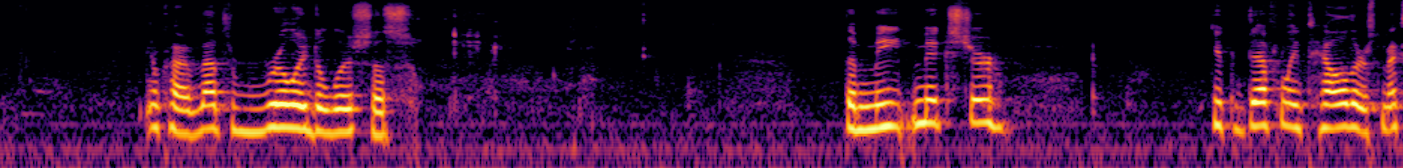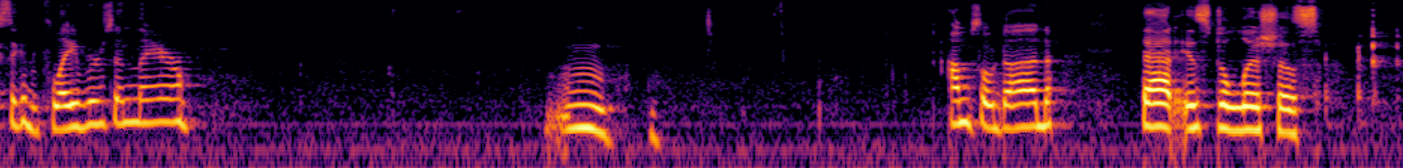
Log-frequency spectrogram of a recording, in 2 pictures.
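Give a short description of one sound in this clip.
A middle-aged woman talks calmly into a close microphone.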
